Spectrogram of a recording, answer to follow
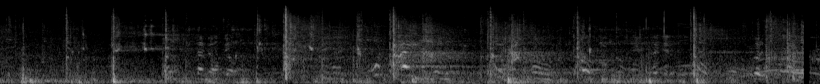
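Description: Badminton doubles rally: rackets strike the shuttlecock in quick exchanges, about two hits a second, while court shoes squeak on the mat. The hits stop shortly before the end as the point finishes.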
